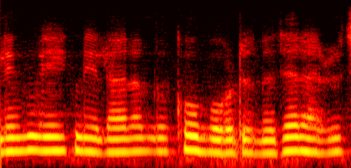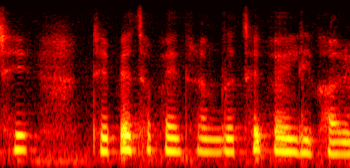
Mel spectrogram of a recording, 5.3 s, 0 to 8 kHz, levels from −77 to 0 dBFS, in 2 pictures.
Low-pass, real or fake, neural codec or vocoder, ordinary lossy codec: 7.2 kHz; fake; codec, 16 kHz, 0.8 kbps, ZipCodec; none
